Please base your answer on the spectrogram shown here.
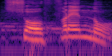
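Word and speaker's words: σώφρων: y es la que en griego se pronuncia sofren mente sofren gre ahora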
